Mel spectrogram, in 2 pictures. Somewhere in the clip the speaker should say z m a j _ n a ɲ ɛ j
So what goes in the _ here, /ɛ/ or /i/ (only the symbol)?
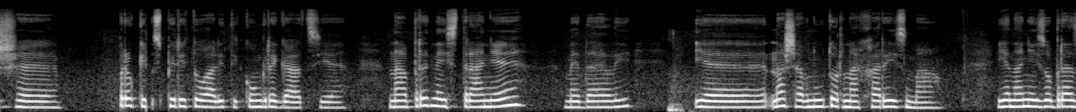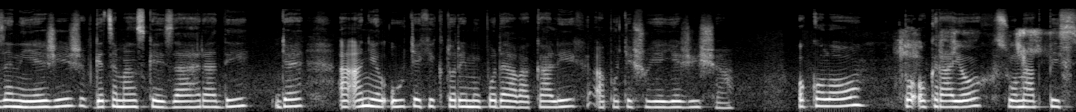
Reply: ɛ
